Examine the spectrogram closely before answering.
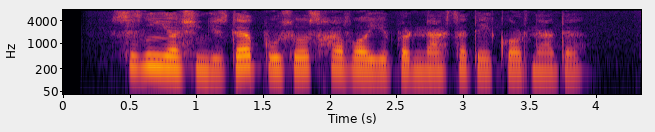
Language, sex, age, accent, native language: Uzbek, female, 18-24, Navoiy, Uzbek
